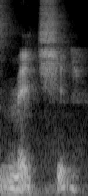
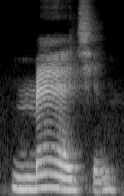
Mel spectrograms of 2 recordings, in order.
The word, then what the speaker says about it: Mädchen: No, das Mädchen. Me, me, me, Mädchen. O sea, estoy haciendo la boca de a y pronunciando la e.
